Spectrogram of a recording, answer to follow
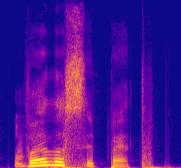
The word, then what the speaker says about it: велосипед: поділили слово на склади ве ло сипед і куди останній наш наголос падає на останній склад трішки вже обмовилась та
